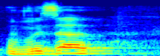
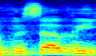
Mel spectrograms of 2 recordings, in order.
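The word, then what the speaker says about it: vis-à-vis: रहा है कि यूजर्स विजा, इसको विज पढ़ते हैं लेकिन इसका सही प्रोनाउंसिएशन विजावी है।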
